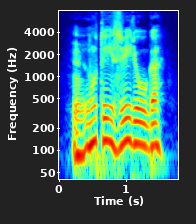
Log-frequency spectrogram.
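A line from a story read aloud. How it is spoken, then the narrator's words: Astonished exhale. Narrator (Russian): выдохнул, пораженный наглой выходкой этой искусительницы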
